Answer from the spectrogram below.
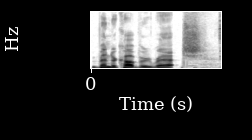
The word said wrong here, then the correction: Benedict Cumberbatch: I don't know how to say his name. – Benedict Cumberbatch. Yeah, finish that whiskey. – Benedict Cumberbatch.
